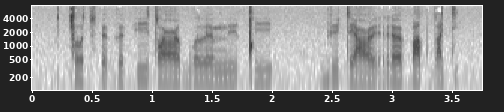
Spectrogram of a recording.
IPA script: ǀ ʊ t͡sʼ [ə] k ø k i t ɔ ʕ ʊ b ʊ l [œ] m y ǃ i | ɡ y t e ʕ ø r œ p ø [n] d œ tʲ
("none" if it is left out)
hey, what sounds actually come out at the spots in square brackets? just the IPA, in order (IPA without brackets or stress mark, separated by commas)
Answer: ø, ø, tˤ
